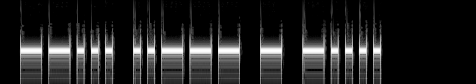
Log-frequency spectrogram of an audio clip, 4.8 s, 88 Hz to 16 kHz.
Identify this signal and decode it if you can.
Morse code, heard as a keyed tone, about 17 wpm, 700 Hz. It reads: 72T6
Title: Common Cut Numbers - 4-Digit 17wpm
